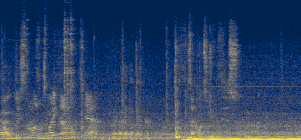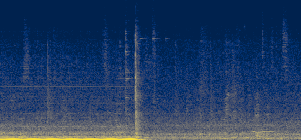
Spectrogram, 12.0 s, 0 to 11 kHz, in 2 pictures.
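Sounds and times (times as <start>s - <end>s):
electric motor humming: 3.6s - 9.1s.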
